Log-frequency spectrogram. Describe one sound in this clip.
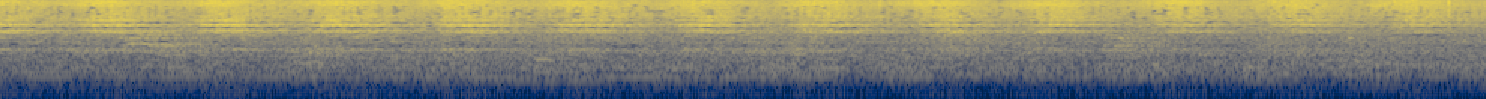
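Packing machinery hums and clatters steadily in a large room.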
